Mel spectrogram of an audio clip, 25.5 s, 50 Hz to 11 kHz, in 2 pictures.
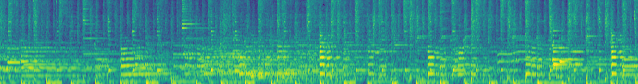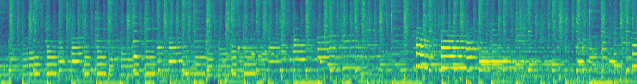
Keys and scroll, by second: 4.7 i, 14.3 super+c, 14.7 super+f, 15.2 shift+Up, 20.6 super+].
